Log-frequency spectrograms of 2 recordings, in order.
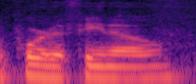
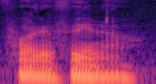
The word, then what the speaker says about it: Portofino: Port, and then a big O with a dash in between, and Fino.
